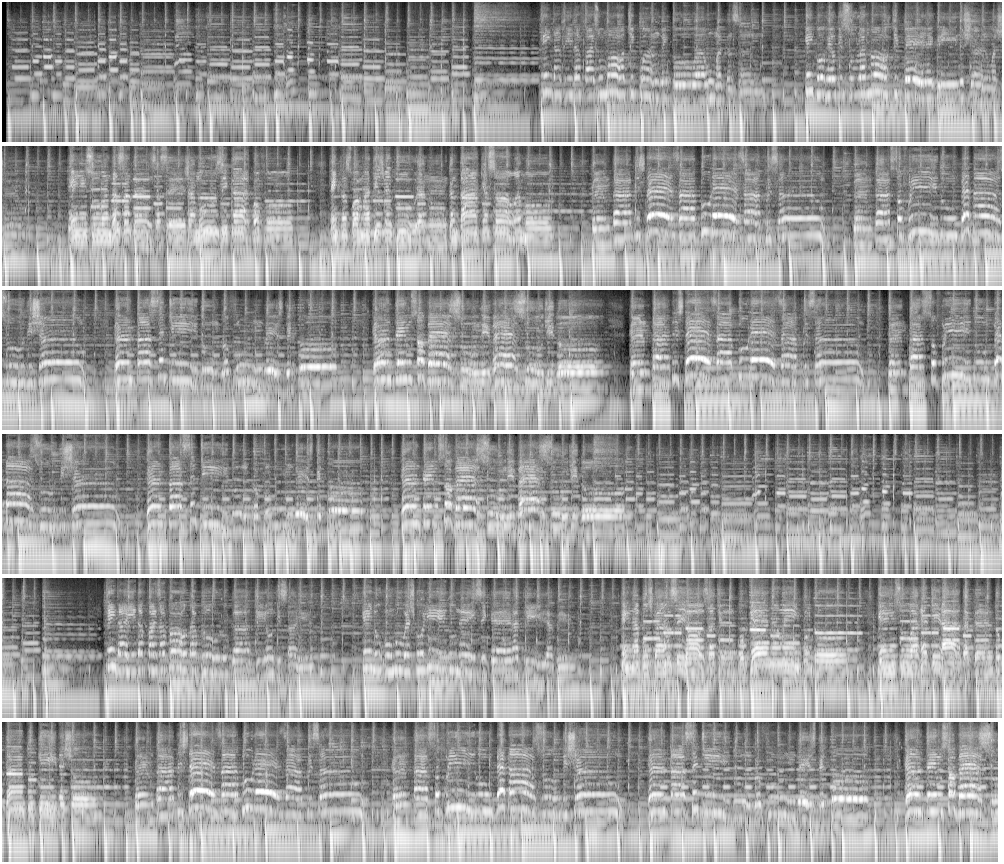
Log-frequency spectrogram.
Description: voz e violão
contrabaixo
viola e cavaquinho
flauta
